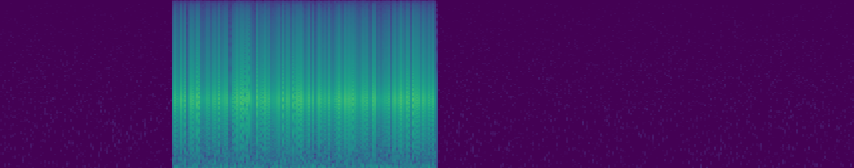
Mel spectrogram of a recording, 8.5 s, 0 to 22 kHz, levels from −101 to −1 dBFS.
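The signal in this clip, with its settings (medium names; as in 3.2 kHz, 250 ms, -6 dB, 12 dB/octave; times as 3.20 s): rain from filtered ticks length 2.63 s, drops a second 100, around 1.9 kHz, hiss -25 dB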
